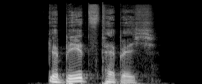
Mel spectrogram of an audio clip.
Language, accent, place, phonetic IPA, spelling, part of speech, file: German, Germany, Berlin, [ɡəˈbeːt͡sˌtɛpɪç], Gebetsteppich, noun, De-Gebetsteppich.ogg
- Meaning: prayer rug, prayer mat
